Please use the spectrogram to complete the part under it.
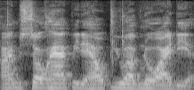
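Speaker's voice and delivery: loud voice that sounds unhappy. Answering a thanks in a game: sounding unhappy. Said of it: "Doesn't sound that way".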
